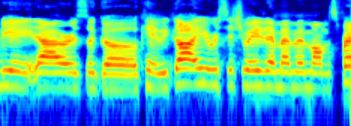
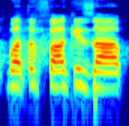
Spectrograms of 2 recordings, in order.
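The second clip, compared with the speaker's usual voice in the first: ordinary talk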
